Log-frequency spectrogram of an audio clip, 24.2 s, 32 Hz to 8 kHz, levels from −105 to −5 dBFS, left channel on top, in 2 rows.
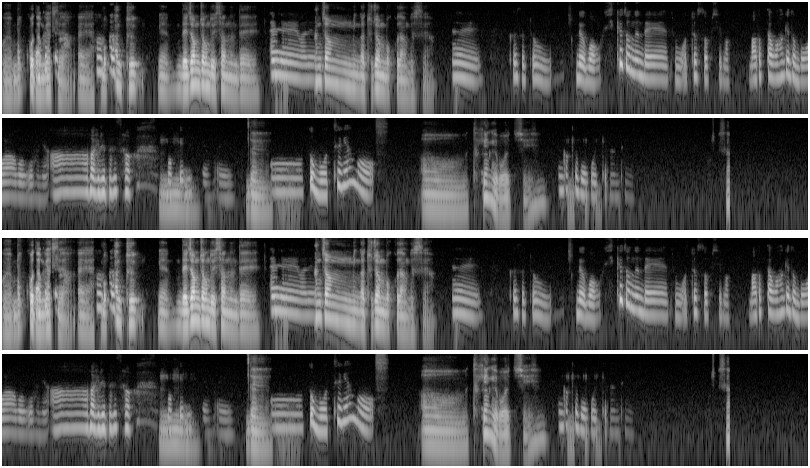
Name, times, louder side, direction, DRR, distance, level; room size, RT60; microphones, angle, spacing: voice 1, 0.0-2.1 2.3-3.8 4.7-6.5 14.5-14.9 15.8-16.1 18.4-20.2 20.6-20.7 23.0-23.1, right 2 dB, 50° right, 1.5 m, -35 dB
voice 2, 0.5-1.0 1.4-1.7 4.0-4.8 6.8-7.2 7.7-8.2 8.6-10.9 11.2-15.5 16.1-17.7 20.4-21.3, left 1 dB, 10° left, 0.9 m, -40 dB
head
